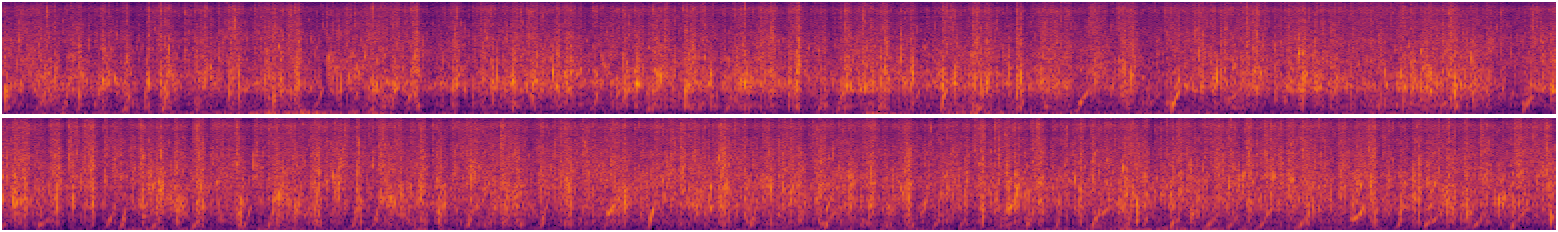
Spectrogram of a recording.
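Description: Water gushing steadily from the open end of a disconnected irrigation pipe and splashing onto soil and plants, flushing green muck out of a blocked gravity-fed line.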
